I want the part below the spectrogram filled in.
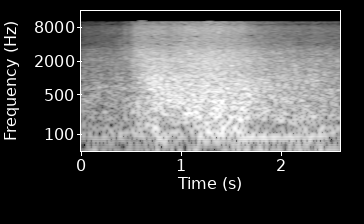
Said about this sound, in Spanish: Mientras tanto, las olas seguían golpeando al barquito.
